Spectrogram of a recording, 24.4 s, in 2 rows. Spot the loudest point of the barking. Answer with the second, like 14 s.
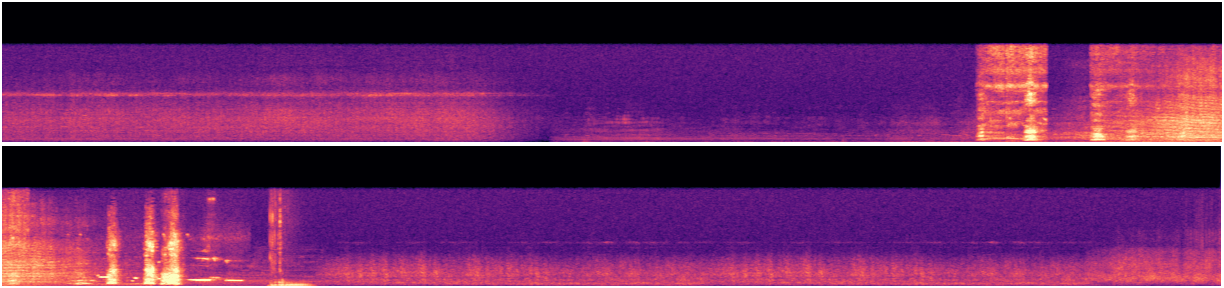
14 s.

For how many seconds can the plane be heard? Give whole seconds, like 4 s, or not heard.
24 s.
